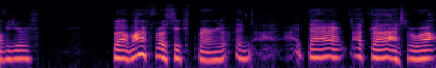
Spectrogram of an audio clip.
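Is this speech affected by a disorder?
Yes: ataxia; may slur speech, may sound drunk.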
